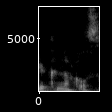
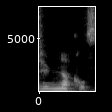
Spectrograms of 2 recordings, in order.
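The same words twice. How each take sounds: First: The K at the start is pronounced. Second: The K at the start is silent. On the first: The speaker calls it wrong. "not your knuckles" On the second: The speaker calls it right. "are called your knuckles"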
